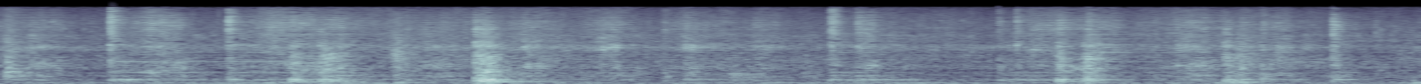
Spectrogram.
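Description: Ground ginger, cumin and green chili paste with whole spices is sautéed in a pan, a spoon scraping and clinking against the metal in irregular strokes over a soft, steady sizzle, close by with no voices.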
